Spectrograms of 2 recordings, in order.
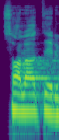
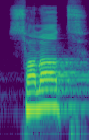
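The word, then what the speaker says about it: صلاة: এটাকে আপনারা সলাহ শেষে হ বাংলাতে যেটা হ বলি এটা উচ্চারণ করতে পারেন এটাও বিশুদ্ধ আবার যদি ত উচ্চারণ করেন সালাত সালাত এটাও বিশুদ্ধ আরবি ব্যাকরণ সারহকত নাদা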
